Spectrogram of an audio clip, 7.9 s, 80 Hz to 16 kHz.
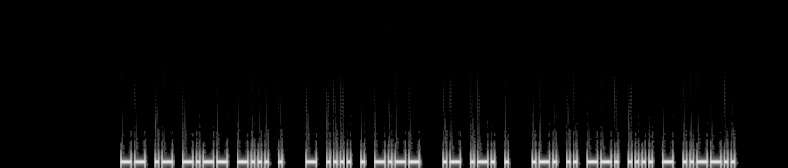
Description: Morse code, heard as a keyed tone, about 34 wpm, 700 Hz. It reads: MAYBE THEY ARE RIGHT?
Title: Sentences from Top 1000 Words 35wpm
